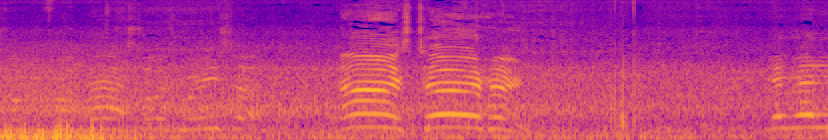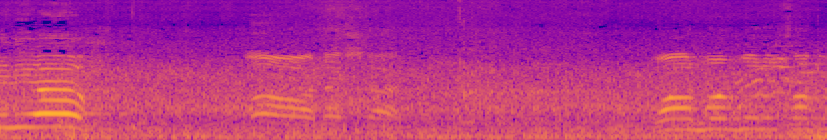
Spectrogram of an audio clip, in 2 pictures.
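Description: Children's high-pitched voices shouting and calling out on an open field, in four short bursts with rising and falling pitch. Wind buffets the microphone for the first half-second or so.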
